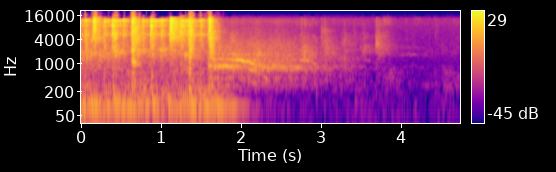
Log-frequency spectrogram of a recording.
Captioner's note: applause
